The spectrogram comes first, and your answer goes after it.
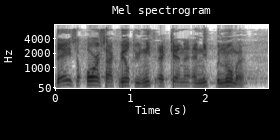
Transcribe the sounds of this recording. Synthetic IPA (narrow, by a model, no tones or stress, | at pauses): dejzəʔʊːɹzaːkʋɪlˠtynitɛɹkɛnənɛnːid̚bənumə̰n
